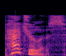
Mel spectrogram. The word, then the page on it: patulous: British English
